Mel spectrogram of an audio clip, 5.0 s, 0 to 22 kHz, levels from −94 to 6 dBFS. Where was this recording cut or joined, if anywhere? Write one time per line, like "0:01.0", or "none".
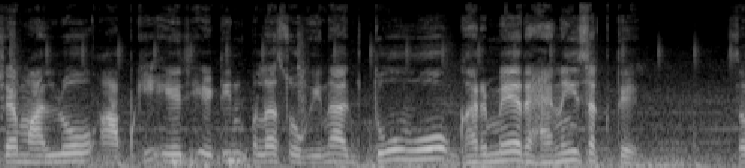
0:02.4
